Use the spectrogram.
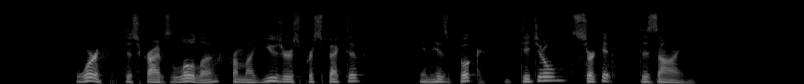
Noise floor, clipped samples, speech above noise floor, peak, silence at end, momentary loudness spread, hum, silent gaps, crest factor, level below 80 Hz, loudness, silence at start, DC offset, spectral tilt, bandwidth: -87 dBFS; under 0.1%; 48 dB; -20 dBFS; 1.1 s; 10 LU; none; none; 22 dB; -70 dBFS; -40 LUFS; 0.75 s; under 0.1%; -5.5 dB/octave; 11.5 kHz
